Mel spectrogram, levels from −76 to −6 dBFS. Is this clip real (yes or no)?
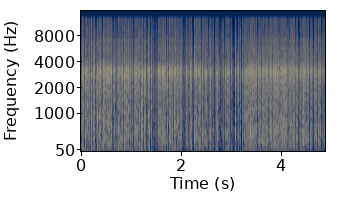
yes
